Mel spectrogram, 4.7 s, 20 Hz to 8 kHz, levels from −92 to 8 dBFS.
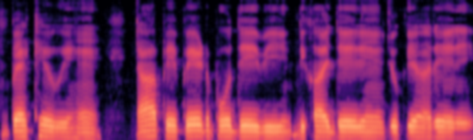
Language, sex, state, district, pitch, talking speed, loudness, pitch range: Hindi, male, Haryana, Rohtak, 110 Hz, 200 wpm, -16 LUFS, 110-115 Hz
